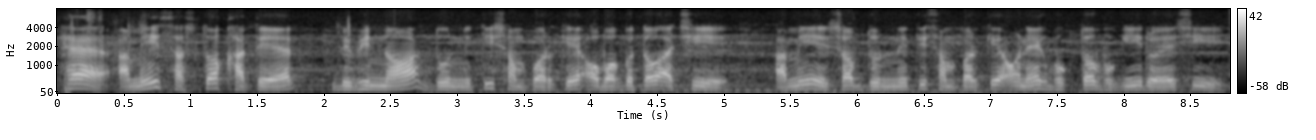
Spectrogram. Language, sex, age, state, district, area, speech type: Bengali, male, 45-60, West Bengal, South 24 Parganas, rural, spontaneous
